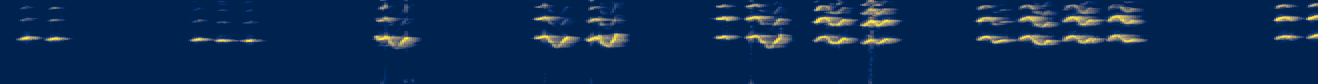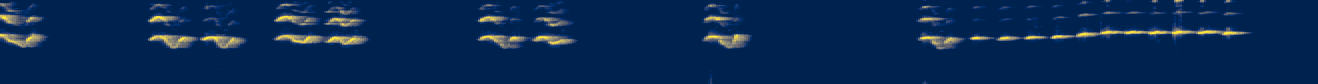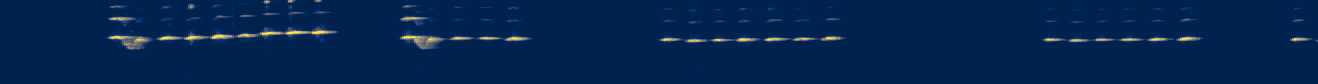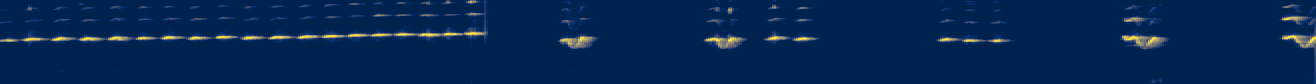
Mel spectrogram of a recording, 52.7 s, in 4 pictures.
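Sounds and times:
bird whistled song: 0.1 - 0.8, 1.9 - 2.7, 3.7 - 4.3, 5.3 - 6.4, 7.1 - 9.1, 9.8 - 11.5, 12.7 - 13.7, 14.6 - 16.9, 18.0 - 19.0, 20.2 - 20.8, 22.4 - 25.7, 27.4 - 29.8, 30.4 - 31.7, 32.9 - 34.8, 36.8 - 38.4, 39.2 - 44.4, 45.1 - 45.6, 46.6 - 47.8, 48.9 - 49.7, 50.7 - 51.3, 52.3 - 52.6.

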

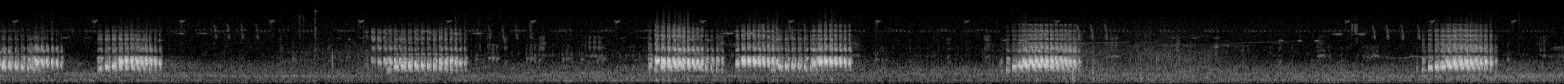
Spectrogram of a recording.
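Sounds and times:
blue crane calling: 0.0 - 15.6.

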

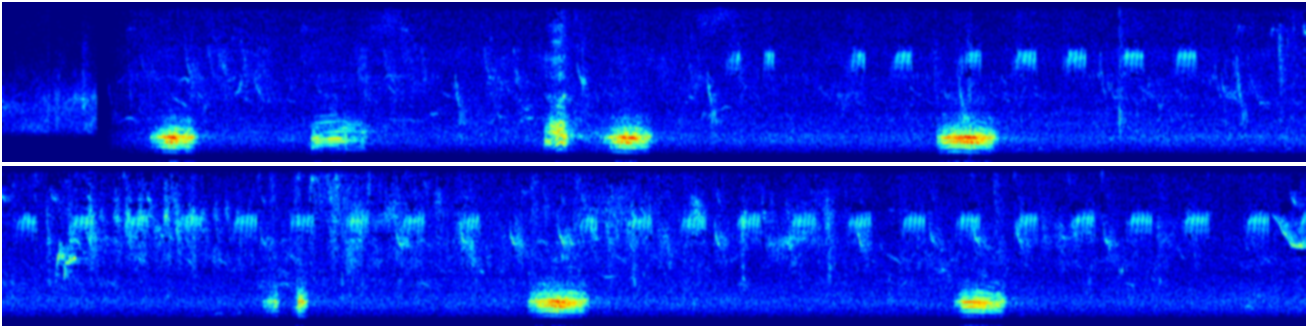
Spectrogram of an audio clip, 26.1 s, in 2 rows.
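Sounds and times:
spoonbill rasping calls: 1.5 - 2.1, 3.1 - 3.8, 5.4 - 6.6, 9.4 - 10.0, 18.3 - 19.0, 22.6 - 23.1.

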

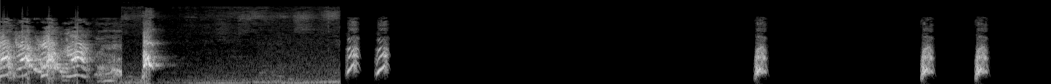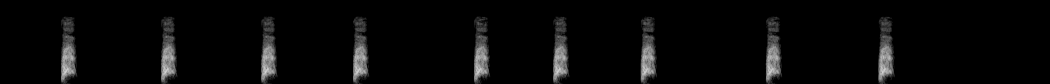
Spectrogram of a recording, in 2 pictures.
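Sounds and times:
happy dog barking: 0.0 - 1.9, 3.4 - 4.0, 7.6 - 7.8, 9.2 - 10.0, 11.1 - 11.3, 12.1 - 12.3, 13.1 - 13.3, 14.0 - 14.2, 16.0 - 16.2, 16.9 - 17.1, 19.3 - 19.5.

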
